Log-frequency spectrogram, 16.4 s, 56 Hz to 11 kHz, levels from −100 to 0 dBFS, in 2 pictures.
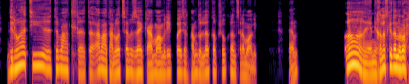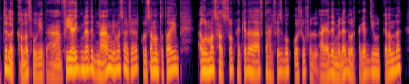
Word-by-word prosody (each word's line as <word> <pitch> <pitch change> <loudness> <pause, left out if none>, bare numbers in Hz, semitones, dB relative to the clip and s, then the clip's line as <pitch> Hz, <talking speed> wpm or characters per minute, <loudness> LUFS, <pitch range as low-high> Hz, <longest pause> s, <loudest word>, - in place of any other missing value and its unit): دلوقتي، 180 - +2
تبعت 145 -2 -1
ل 110 0 -5
أبعت 130 +2 0
على 110 - 0
الواتساب: 125 +2 -1
"إزيِّك 120 -2 -1
يا - - +3
عمو 105 +2 +2
عامِل 110 0 0
إيه؟" 115 +1 -3
"كويِّس 120 -1 -1
الحمد 110 +2 -5
لله." 115 +3 -1
"طَب 120 -1 -5
شكرًا، 120 -1 -5
سلام 100 -2 -5
عليكم"، 75 -4 -6 0.6
تمام؟ - - -5 1.0
آه، 185 - +8
يعني 105 +1 +1
خلاص 160 +7 +4
كده 170 -1 +7
أنا 160 -2 +9
رُحت 155 0 +4
لك، 140 -4 +1
خلاص 115 +4 -4
وجيت 100 0 -5
آآ، 90 -3 -4
في 135 +10 +4
عيد 145 +1 +3
ميلاد 145 +1 +1
ابن 115 -7 -3
عمي 130 +8 +3
مثلًا، 150 0 -1
مش 130 - -7
عارف 150 +3 -3
"كل 115 -1 -6
سنة 130 +4 +1
وأنتَ 130 -1 -2
طيِّب."، 140 +4 -1 0.4
أول 130 +1 +3
ما 135 +2 +3
أصحى 140 - -1
الصبح 135 0 -6
كده، 120 -2 -1
أفتَح 115 -3 -7
الفيسبوك 125 +6 -8
وأشوف 120 +2 -7
الأعياد 95 +3 -4
الميلاد 100 +3 -3
والحاجات 100 0 -5
دي 120 +1 -8
والكلام 120 0 -4
ده، 155 +2 -2
125 Hz, 200 wpm, -24 LUFS, 110-140 Hz, 1.0 s, أنا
